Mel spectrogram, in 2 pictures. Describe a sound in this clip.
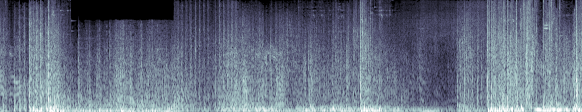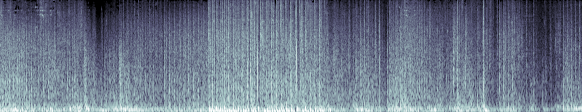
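Rapid gunfire rattles and booms in bursts.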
